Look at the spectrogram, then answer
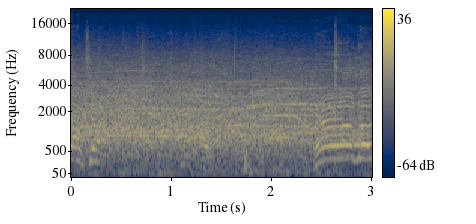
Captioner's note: crowd cheers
